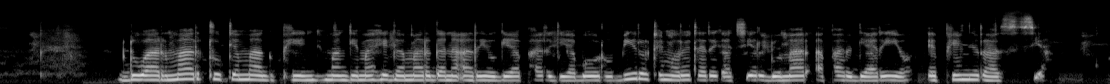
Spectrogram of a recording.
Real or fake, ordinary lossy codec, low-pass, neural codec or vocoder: fake; none; 19.8 kHz; autoencoder, 48 kHz, 128 numbers a frame, DAC-VAE, trained on Japanese speech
